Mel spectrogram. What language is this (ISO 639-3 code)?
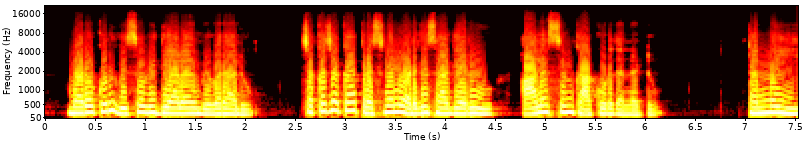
tel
